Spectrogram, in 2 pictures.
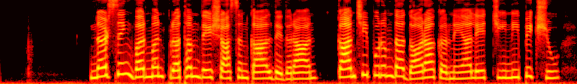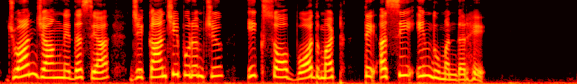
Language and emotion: Dogri, neutral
